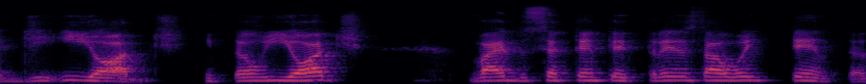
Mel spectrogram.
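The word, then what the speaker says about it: יוד: a pronúncia correta é IOT ainda que se inscreva já mas o J quando transliterado tem som de i por isso que as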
